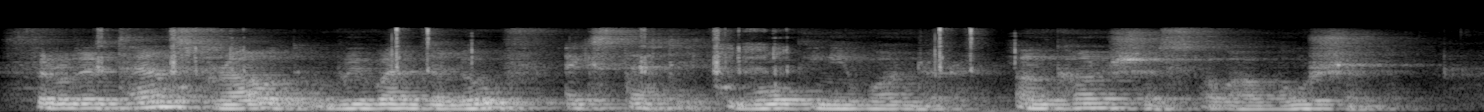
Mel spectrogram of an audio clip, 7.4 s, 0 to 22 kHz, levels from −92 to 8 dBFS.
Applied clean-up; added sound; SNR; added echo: none; Camera; 12 dB; reverberation time 0.8 s.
